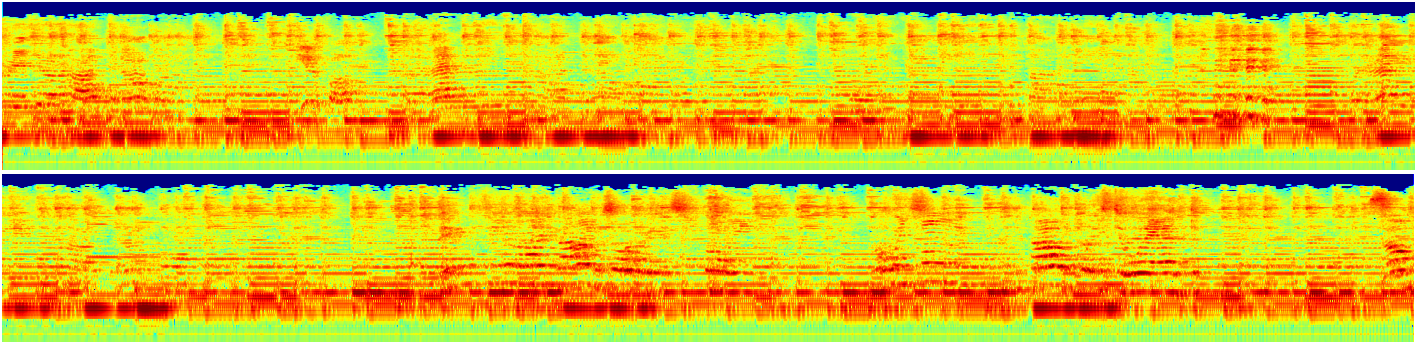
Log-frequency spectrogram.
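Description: A boy singing a slow folk-pop song over steadily strummed acoustic guitar chords.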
